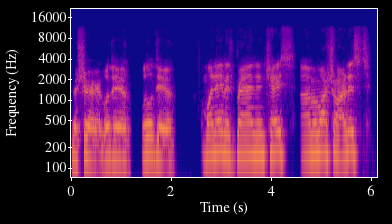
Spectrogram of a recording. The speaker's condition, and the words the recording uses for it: Dysarthria. Because of my speech and balance, people ought to think I'm drunk.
